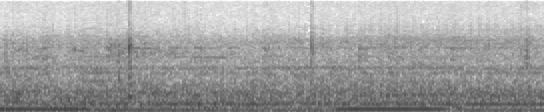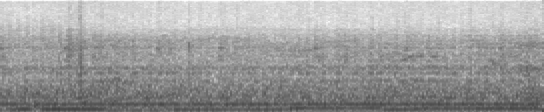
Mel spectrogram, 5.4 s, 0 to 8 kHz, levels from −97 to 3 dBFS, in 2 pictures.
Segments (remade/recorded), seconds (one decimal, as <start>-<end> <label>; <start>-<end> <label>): 0.0-1.3 recorded; 1.3-4.4 remade; 4.4-5.4 recorded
